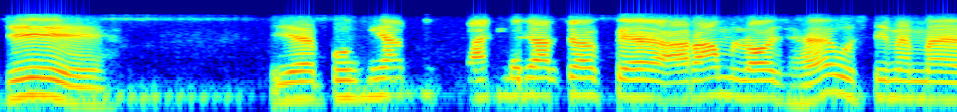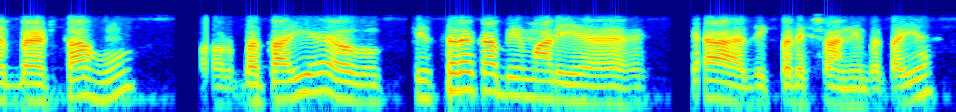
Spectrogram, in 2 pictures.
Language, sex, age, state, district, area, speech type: Urdu, male, 30-45, Bihar, Purnia, rural, conversation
